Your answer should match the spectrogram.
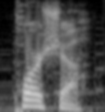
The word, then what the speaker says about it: Porsche: Is it Porsche or Porsche? – It's actually Porsche. – I thought it was Porsche. – Yeah, you pronounce the E.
